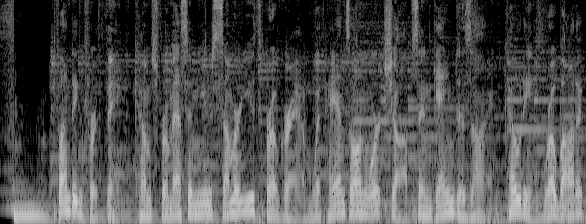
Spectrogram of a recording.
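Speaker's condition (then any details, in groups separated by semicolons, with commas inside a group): No condition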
